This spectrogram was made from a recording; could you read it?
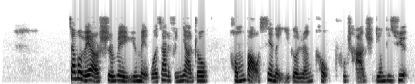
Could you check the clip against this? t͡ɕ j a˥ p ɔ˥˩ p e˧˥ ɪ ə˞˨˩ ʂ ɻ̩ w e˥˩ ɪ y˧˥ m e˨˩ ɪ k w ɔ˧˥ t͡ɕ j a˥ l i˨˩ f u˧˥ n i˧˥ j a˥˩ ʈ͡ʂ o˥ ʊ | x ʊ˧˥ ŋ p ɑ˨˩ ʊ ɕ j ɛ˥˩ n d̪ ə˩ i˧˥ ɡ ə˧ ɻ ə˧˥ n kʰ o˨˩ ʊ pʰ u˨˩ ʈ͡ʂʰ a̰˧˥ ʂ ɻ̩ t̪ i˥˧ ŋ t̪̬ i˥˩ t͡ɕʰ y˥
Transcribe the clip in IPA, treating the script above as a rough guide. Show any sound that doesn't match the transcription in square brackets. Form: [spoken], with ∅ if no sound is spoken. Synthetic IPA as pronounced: t͡ɕ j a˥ p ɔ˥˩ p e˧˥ ɪ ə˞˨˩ ʂ ɻ̩ w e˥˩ ɪ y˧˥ m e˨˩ ɪ k w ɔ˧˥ t͡ɕ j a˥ l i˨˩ f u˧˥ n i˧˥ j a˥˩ ʈ͡ʂ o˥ ʊ | x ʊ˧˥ ŋ p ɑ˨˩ ʊ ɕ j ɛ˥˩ n d̪ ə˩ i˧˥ ɡ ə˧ ɻ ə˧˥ n kʰ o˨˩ ʊ pʰ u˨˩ ʈ͡ʂʰ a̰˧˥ [ʈ͡ʂ] ɻ̩ t̪ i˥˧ ŋ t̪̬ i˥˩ t͡ɕʰ y˥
